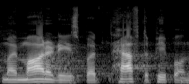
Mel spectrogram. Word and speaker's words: Maimonides: It's pronounced Maimonides, but half the people in the hospital can't pronounce it either, so you can just call it apologize.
